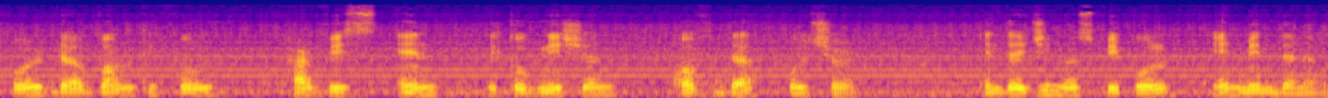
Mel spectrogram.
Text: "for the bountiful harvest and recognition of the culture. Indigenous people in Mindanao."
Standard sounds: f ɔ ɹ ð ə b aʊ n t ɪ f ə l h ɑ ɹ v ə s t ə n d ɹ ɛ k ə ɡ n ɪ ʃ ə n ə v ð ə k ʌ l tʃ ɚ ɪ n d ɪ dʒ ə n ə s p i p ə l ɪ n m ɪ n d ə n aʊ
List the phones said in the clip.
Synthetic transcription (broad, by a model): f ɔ ɹ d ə b aʊ n t ɪ f ə l h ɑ ɹ b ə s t ə n d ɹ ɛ k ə ɡ n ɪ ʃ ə n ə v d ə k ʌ l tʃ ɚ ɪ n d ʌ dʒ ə n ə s p i p ə l ɪ n m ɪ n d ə n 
